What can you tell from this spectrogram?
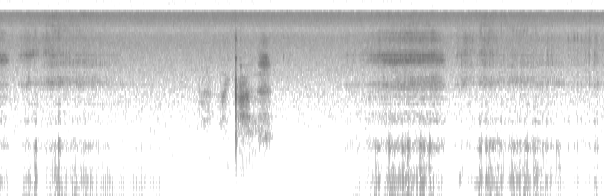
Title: Buddy snoring white noise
